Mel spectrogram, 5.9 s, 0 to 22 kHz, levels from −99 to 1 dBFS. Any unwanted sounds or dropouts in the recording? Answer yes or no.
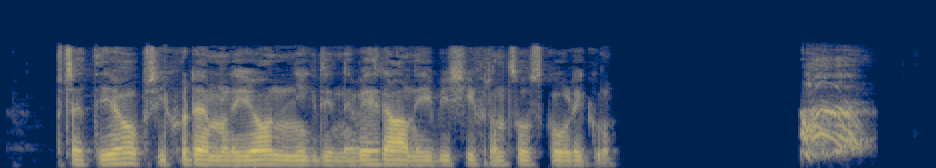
yes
